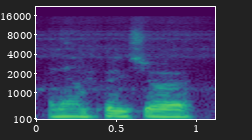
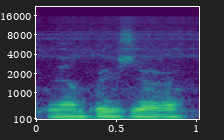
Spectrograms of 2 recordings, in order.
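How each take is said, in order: Both takes have the same delivery.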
